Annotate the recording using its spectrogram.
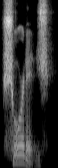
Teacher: the AGE makes you sound idge, relaxed and closed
